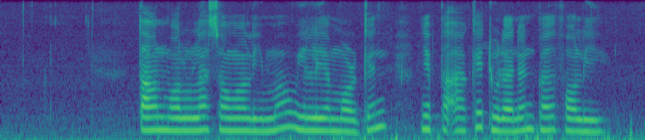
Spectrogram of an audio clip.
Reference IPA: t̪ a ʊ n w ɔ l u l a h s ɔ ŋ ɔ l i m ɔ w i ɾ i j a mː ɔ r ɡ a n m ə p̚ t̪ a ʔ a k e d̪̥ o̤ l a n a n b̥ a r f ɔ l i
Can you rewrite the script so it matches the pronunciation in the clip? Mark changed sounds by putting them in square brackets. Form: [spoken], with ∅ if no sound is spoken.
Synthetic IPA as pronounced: t̪ a ʊ n w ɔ l u l a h s ɔ ŋ ɔ l i m ɔ w i [l] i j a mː ɔ r ɡ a n [ɲ] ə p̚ t̪ a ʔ a k e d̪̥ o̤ l a n a n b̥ a [l] f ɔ l i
